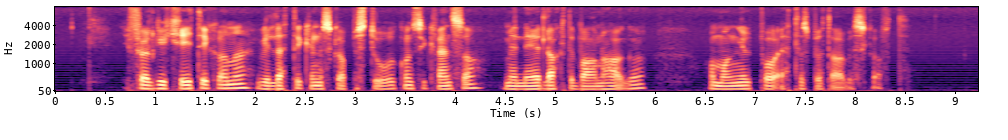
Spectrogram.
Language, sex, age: Norwegian, male, 24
